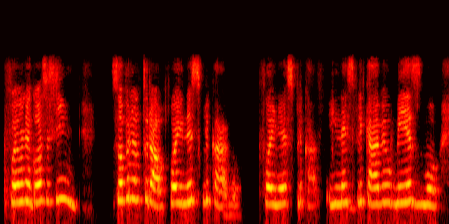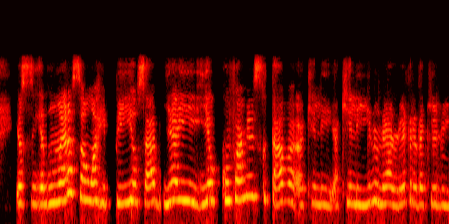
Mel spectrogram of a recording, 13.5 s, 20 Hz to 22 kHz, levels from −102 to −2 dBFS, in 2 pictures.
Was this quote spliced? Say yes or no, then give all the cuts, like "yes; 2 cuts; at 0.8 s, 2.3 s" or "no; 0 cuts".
yes; 2 cuts; at 7.4 s, 9.1 s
